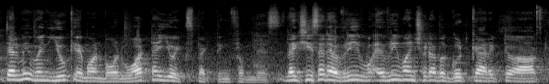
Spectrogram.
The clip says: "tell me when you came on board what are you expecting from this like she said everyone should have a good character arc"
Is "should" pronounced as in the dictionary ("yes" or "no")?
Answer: yes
